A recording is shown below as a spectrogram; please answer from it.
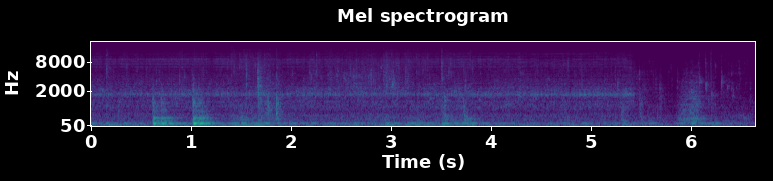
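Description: Water runs steadily from a tap as a black powder revolver barrel is rinsed out under the stream, with a few clunks of metal handling near the start, then the flow stops near the end.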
